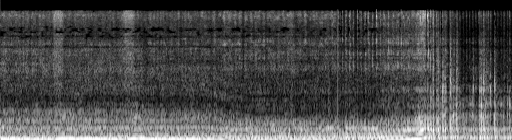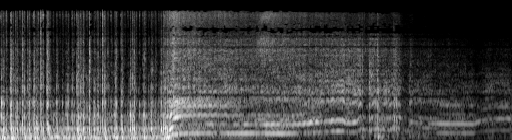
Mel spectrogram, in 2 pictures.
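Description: Drag-racing motorcycle engine held at steady revs on the starting line, then launching about four seconds in with a rising engine note. It pulls away down the strip and grows fainter from about seven seconds in.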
